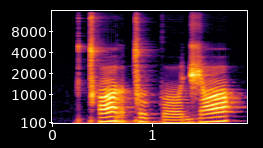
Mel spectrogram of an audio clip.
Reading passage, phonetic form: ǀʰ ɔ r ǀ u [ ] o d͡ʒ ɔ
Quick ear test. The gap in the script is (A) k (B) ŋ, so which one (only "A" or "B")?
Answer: A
